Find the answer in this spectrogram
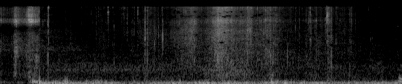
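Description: Footsteps and rustling through dry grass and brush, with many small crackles over a steady low rumble; the rustling swells about two seconds in.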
